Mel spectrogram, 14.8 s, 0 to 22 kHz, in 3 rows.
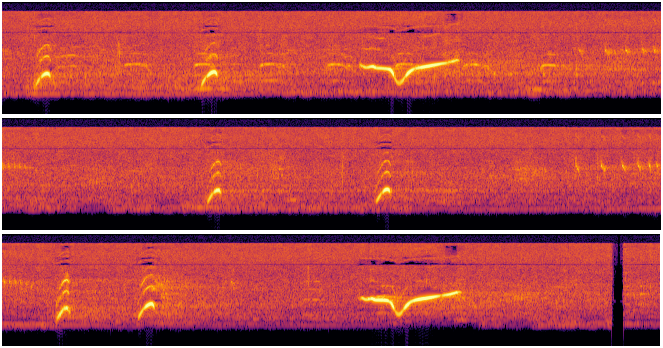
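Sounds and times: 
black-crowned monjita song: 0.2s - 5.0s, 10.3s - 11.1s, 12.6s - 13.4s.

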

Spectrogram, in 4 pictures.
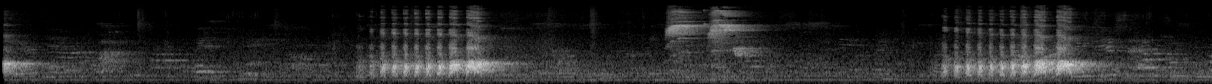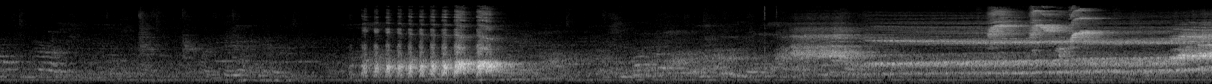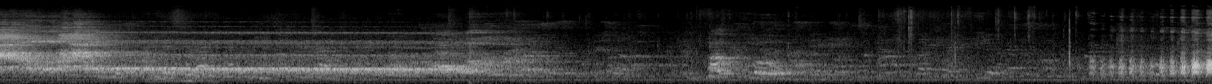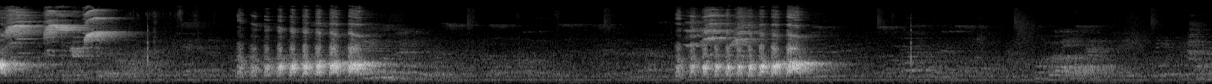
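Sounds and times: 
violet turaco singing: 3.6s - 5.3s, 9.3s - 11.3s, 15.6s - 17.6s, 19.0s - 30.9s, 35.1s - 37.8s, 38.7s - 41.1s, 43.0s - 45.0s.

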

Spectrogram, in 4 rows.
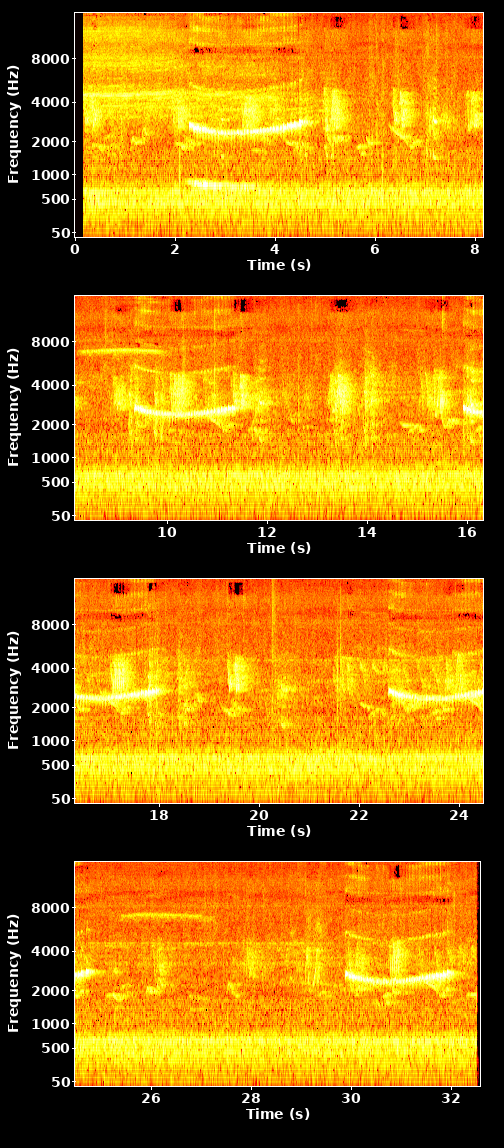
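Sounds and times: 
galinha do mato bird calling: 2.0s - 7.4s, 8.9s - 12.0s, 13.3s - 18.8s, 22.5s - 26.4s, 29.2s - 32.2s.

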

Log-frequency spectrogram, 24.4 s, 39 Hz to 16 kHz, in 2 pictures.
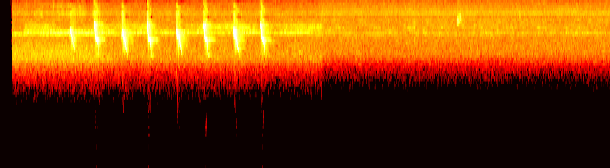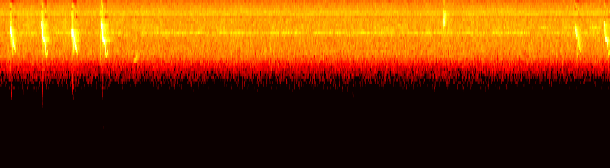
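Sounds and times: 
red-crested soldier bird singing: 1.2s - 6.4s, 12.4s - 15.0s, 23.7s - 24.3s.

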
